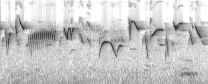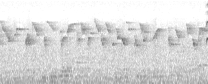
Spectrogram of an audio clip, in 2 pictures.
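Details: Black-throated canary, the African finch with a black tie-like throat mark, delivers loud swooping whistles and buzzy notes for several seconds, then fades into softer, rapid high twittering.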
